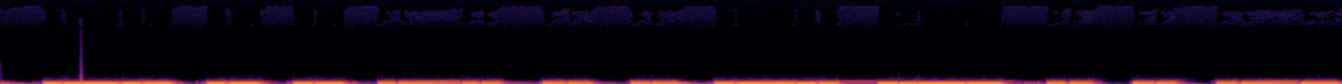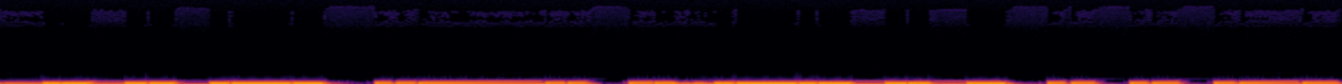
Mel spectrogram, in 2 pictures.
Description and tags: Laba Daba Dub (Bass)
Roots Rasta DuB
DuB, Rasta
